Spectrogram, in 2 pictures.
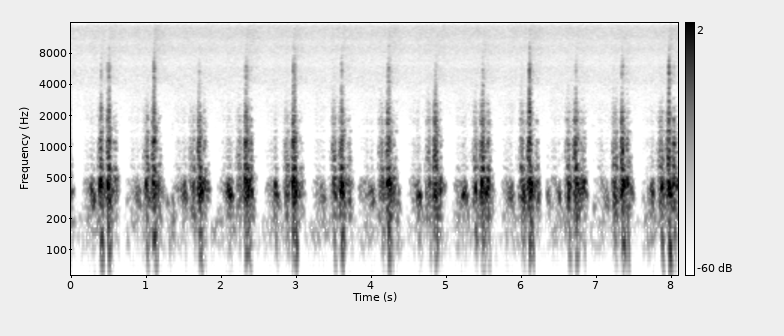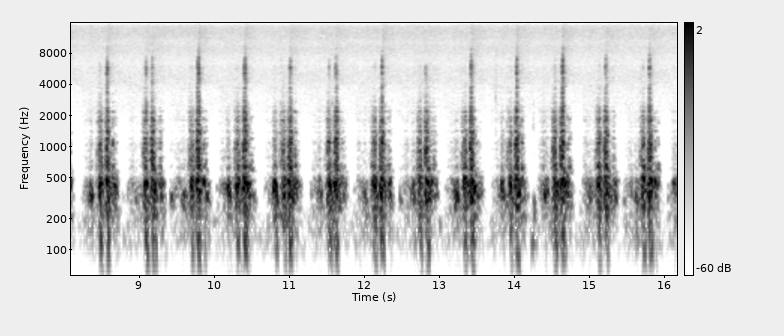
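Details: Repeat auscultation stress test at position E, standing, heart rate 114 bpm; fast regular heartbeat with midsystolic click, systolic murmur and fixed split S2.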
